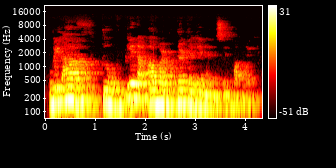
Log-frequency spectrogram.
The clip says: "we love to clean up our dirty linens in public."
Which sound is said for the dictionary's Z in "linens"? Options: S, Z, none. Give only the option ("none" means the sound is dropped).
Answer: S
